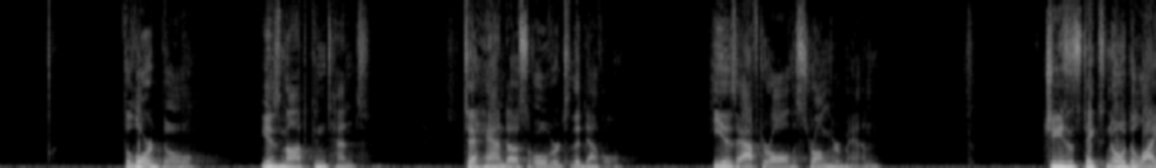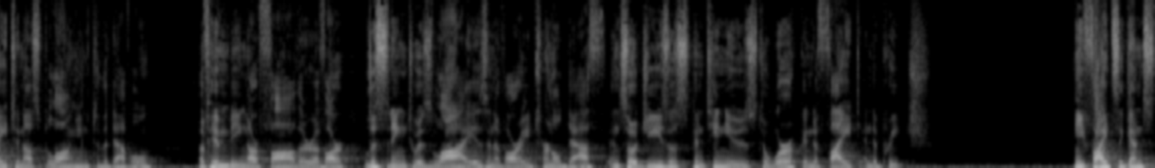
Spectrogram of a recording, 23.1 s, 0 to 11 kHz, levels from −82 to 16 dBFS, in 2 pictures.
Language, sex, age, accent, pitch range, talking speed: English, male, 30-49, American, 115-140 Hz, 160 wpm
